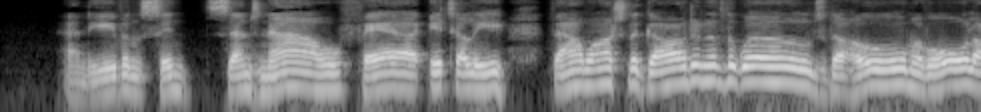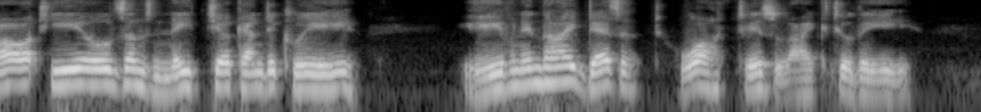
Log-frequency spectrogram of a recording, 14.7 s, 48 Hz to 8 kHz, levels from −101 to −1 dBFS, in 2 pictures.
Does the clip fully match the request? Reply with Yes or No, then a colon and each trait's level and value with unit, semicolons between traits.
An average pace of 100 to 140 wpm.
Yes: slow, 135 wpm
